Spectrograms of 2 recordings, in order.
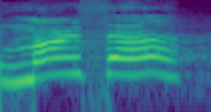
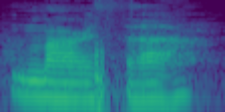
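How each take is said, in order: First: MARTHA high, loud and stretched; rebuking intonation. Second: MARTHA low, soft and drawn out; rebuking intonation. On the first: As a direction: lead the room in a high, warning MARTHA. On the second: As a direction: drop MARTHA down low and quiet in reproof. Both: Shown as a demonstration. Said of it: "let's practice together".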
